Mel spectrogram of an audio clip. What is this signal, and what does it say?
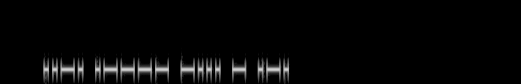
Morse code, heard as a keyed tone, about 28 wpm, 700 Hz. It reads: F1BTR
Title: DXCC-100 Call Signs - 5 Characters - Repeated 3x - 28wpm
